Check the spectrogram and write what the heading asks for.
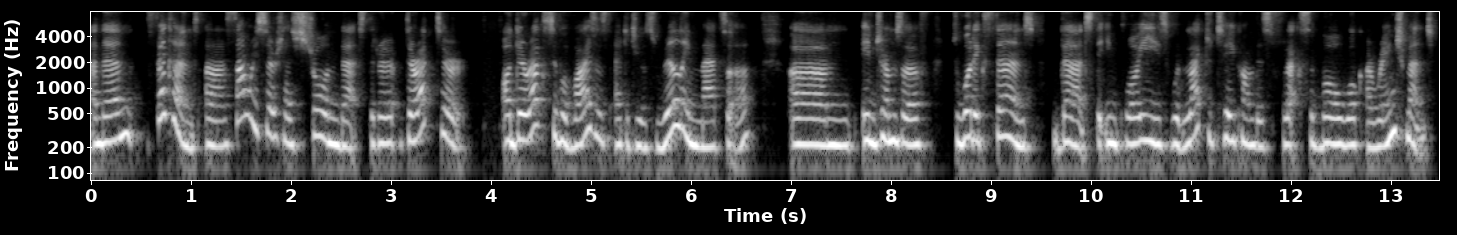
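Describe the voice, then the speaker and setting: A woman panelist answers audience questions in a slightly husky, higher-pitched voice. She explains her points earnestly, often pausing on fillers and restarting her sentences. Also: darkish tone, rough recording. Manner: earnest, many fillers and restarts, laughs lightly. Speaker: academic panelist.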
